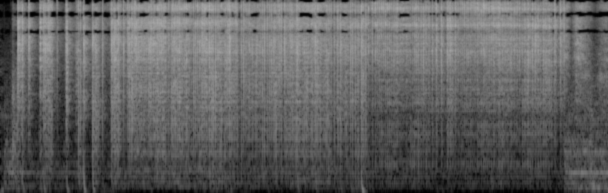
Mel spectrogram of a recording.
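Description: MIG welder tacking a steel hub onto a steel plate: a few short crackling bursts in the first second, then a steady crackling hiss of the arc for about five seconds. Near the end the arc stops and a wire brush starts scrubbing the fresh weld.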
